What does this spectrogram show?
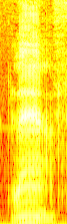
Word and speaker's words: laugh: 大卷舌，舌头卷一点 laugh 不要发成不卷舌 laugh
